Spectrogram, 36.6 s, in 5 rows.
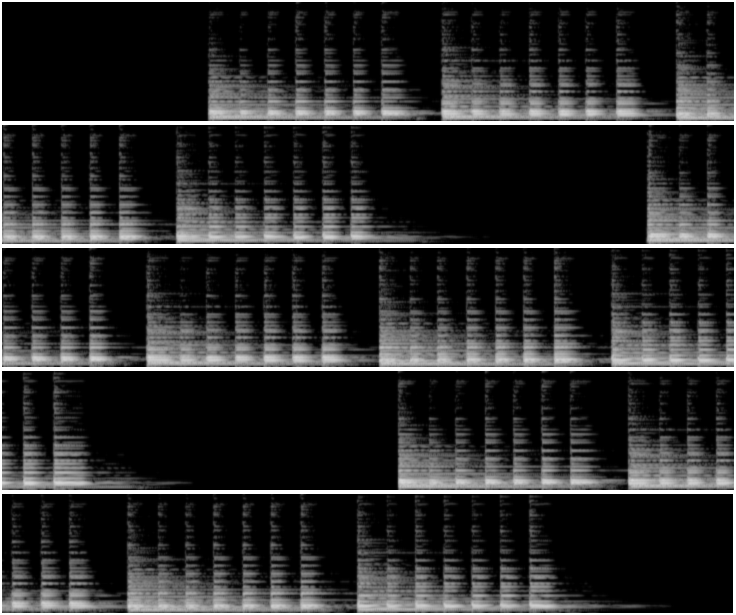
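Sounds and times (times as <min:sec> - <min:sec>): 
piano: 0:02.1 - 0:11.8, 0:13.8 - 0:23.6, 0:25.9 - 0:35.6.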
